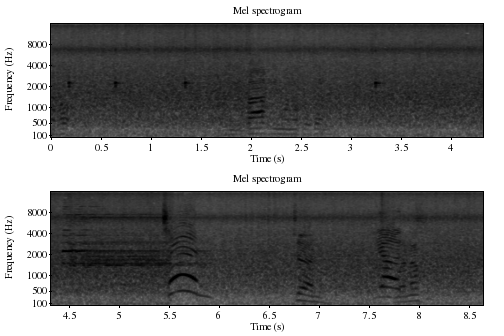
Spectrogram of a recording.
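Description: Spin-the-wheel phone app ticking as its wheel turns, the clicks slowing and spacing out until it stops about three seconds in, then a short electronic jingle about four and a half seconds in. Voices exclaim and talk over a steady background hiss.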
